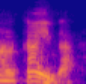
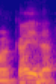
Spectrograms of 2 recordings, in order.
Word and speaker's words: Al-Qaeda: Afganistán se convierta de nuevo en un santuario para terroristas, ya lo fue con Al-Qaeda, o Al-Qaeda, se puede pronunciar de dos formas.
